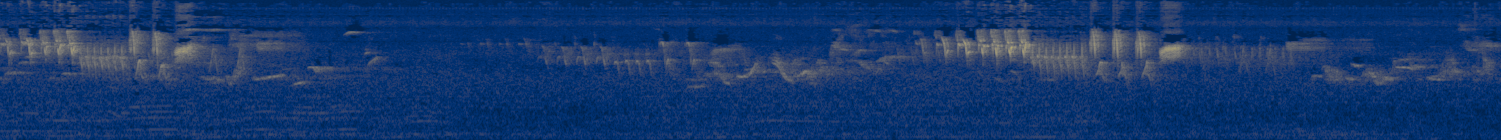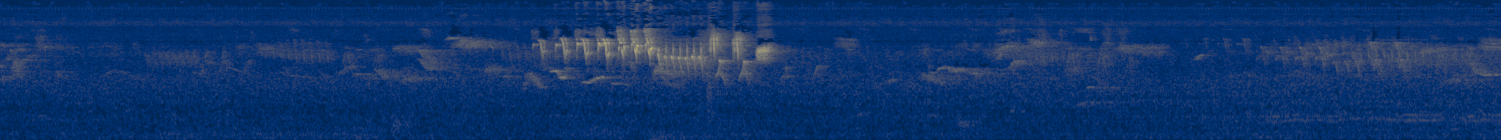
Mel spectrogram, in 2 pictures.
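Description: Songbirds singing over a faint steady outdoor background: three louder phrases of fast repeated high notes, near the start, about ten seconds in and about twenty seconds in, with softer chirps between.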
